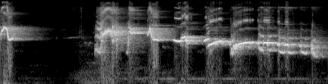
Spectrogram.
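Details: Provoking fight song of an Oriental magpie-robin: a brief high whistle, a gap, then a dense run of loud scratchy notes sliding into falling whistled tones, with a faint low hum beneath.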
